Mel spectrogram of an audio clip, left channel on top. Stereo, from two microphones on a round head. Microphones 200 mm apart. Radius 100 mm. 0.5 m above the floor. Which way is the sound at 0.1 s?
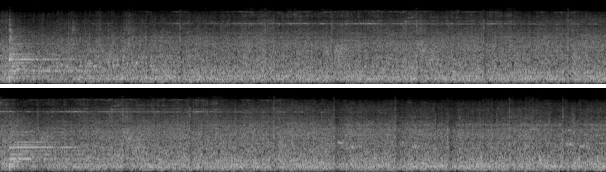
80° left.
